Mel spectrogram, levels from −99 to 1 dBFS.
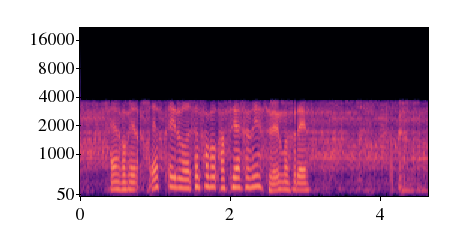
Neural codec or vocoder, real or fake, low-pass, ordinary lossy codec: autoencoder, 44.1 kHz, a latent of 192 numbers a frame, MeloTTS; fake; 3.6 kHz; none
